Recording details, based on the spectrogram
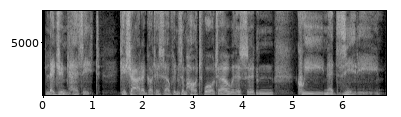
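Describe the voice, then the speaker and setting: An actor playing a bawdy, wistful old ghost in a video game, theatrical and drawling, with a gravelly, rasping voice. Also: male voice, mid-range voice, lively intonation, unhurried, a bit bright, dry recording, clean studio sound, full character voice. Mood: yarn-spinning. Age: older. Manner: theatrical, salty archaic pirate talk, swooping and drawling. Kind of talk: video game character monologue.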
